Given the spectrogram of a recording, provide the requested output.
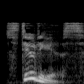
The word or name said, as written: studious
